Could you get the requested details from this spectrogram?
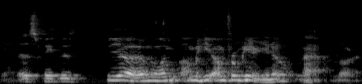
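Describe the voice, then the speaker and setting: A man from the Dominican Republic hosting a casual gaming podcast stream, animated and laughing, moving from loud outbursts to mumbled asides. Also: fairly high pitch, normal speed, creaky, roomy sound, muffled recording. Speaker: podcast host. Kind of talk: casual livestream chat.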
